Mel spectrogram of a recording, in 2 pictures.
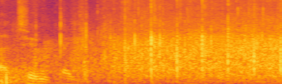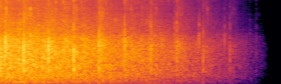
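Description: An audience applauds in a large hall, then the clapping fades away.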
